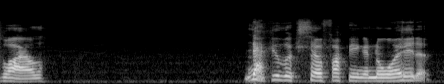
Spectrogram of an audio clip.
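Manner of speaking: low, even voice reading the characters' lines; reading game dialogue. Acted. Reads game dialogue aloud.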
